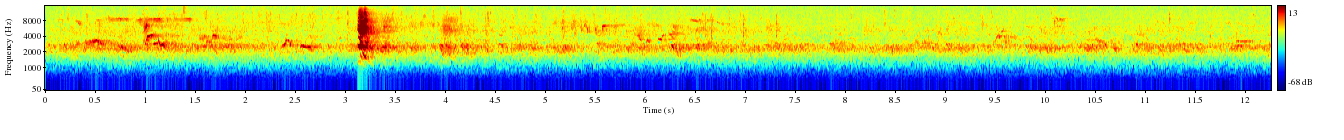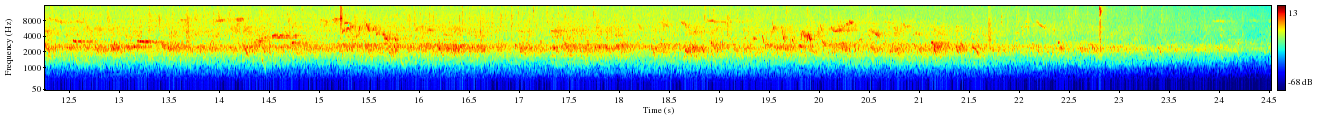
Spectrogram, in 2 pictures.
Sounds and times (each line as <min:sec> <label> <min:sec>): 0:00.0 light rain 0:24.5
0:00.2 bird sounds 0:24.5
